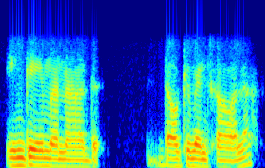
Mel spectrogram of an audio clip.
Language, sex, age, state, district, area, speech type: Telugu, male, 18-30, Telangana, Hanamkonda, urban, conversation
